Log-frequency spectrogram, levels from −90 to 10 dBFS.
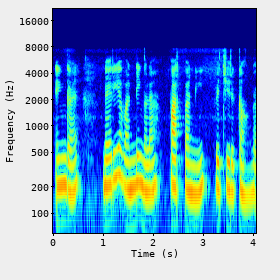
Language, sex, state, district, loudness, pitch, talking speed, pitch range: Tamil, female, Tamil Nadu, Nilgiris, -22 LUFS, 200 Hz, 90 wpm, 180-210 Hz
